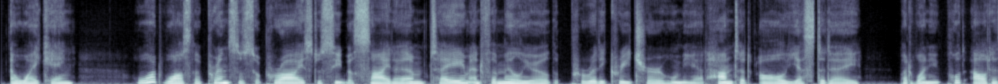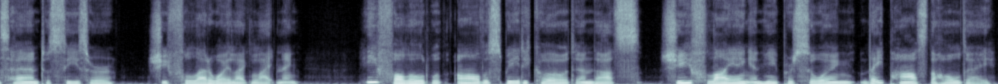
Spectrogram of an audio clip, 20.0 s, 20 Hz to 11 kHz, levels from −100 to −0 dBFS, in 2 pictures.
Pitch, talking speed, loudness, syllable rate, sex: 180 Hz, 170 wpm, -19 LUFS, 4.6 syllables/s, female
